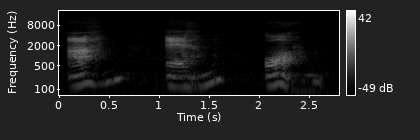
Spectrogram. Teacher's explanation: E também a letra M é altamente frequente no final das palavras em balborano e pode até mesmo aparecer depois de vogais aspiradas, como por exemplo arm, erm, orm. Ela continua com o fonema M e não nasalizando a vogal anterior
